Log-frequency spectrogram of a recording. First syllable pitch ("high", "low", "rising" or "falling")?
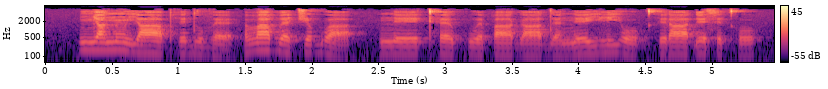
high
